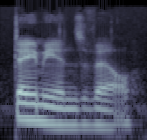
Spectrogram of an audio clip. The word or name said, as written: Damiansville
